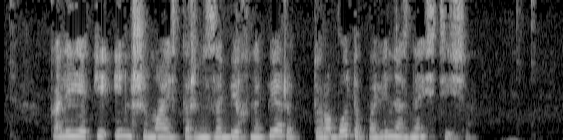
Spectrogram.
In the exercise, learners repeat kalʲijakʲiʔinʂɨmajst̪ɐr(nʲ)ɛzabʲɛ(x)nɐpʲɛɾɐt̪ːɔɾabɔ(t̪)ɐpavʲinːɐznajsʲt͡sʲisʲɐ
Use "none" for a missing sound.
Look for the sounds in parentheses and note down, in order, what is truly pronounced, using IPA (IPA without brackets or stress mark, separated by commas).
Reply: nʲ, x, t̪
